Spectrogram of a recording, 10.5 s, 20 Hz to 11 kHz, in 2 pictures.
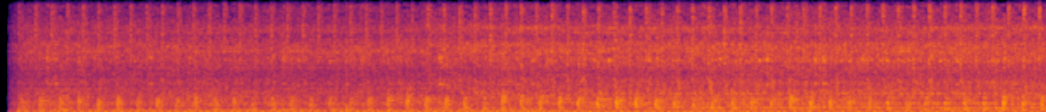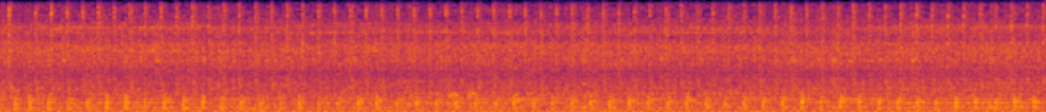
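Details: Porsche 944 petrol engine at idle: fast, loose metallic rattle over the steady hum, started after refuelling on the way home and goes away when revved; cause unknown.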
